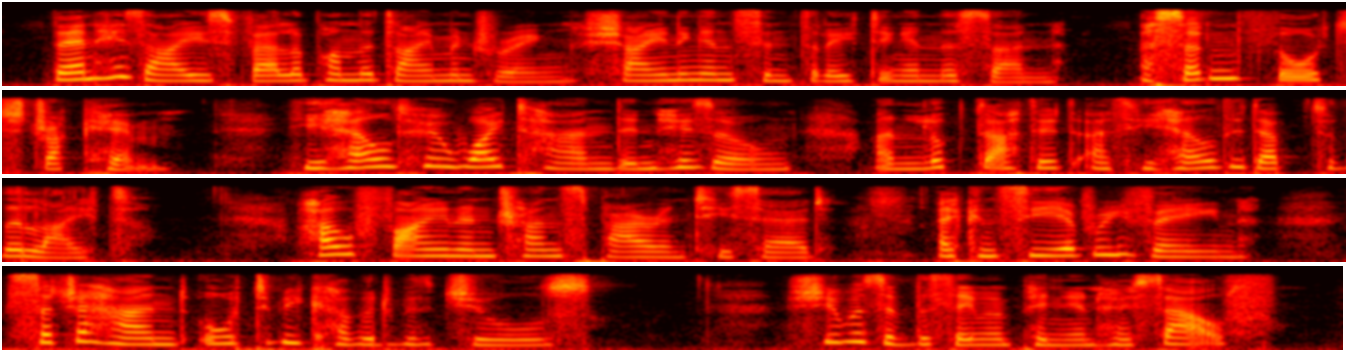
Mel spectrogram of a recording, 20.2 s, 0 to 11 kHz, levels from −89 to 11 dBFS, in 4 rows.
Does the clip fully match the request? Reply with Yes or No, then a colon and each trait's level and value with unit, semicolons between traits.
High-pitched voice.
Yes: high, 235 Hz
